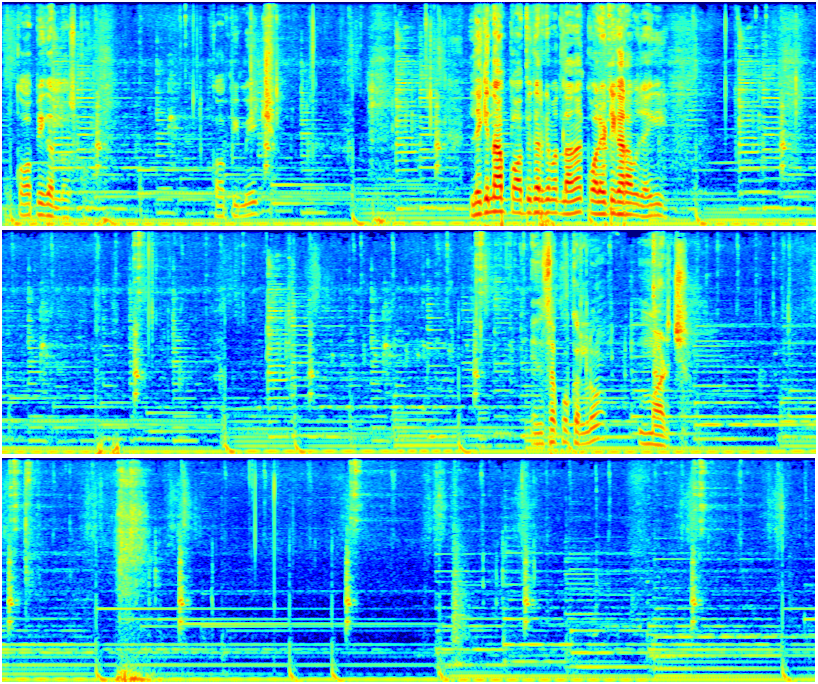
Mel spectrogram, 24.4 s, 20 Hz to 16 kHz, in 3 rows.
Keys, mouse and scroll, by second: 4.6 ctrl+v, 5.7-6.2 alt+scroll down 2, 10.8 ctrl+z, 14.2 ctrl+e, 19.7-21.7 alt+scroll down 1.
